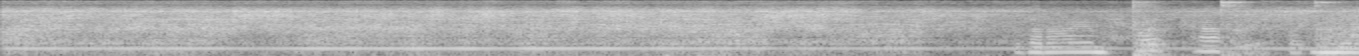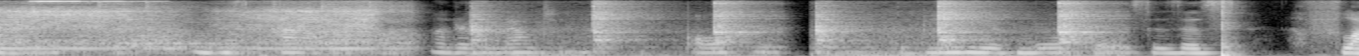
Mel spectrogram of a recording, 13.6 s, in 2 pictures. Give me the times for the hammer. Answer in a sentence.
The hammer can be heard from 5.7 to 12.9 s.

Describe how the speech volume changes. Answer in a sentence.
The loudness of the speech goes down, then up.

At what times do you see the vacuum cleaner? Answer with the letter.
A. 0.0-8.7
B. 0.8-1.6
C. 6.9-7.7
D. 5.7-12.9
A.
